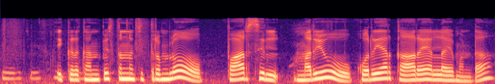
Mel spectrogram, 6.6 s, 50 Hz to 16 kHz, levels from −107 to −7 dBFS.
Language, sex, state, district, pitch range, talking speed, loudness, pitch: Telugu, female, Andhra Pradesh, Sri Satya Sai, 180-220 Hz, 80 wpm, -14 LUFS, 200 Hz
